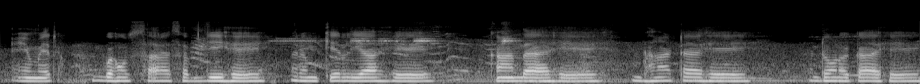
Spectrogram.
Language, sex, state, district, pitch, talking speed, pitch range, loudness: Chhattisgarhi, male, Chhattisgarh, Raigarh, 160 Hz, 85 wpm, 155-165 Hz, -16 LUFS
